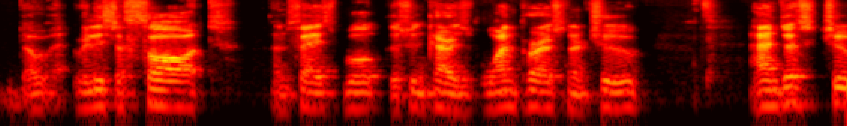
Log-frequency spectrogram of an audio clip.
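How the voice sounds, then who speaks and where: A plain, everyday voice from a man, fairly low in pitch, fairly quick, with fairly even intonation. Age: 60s. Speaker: bishop, church leader. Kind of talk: casual interview. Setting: live stream on social media.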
